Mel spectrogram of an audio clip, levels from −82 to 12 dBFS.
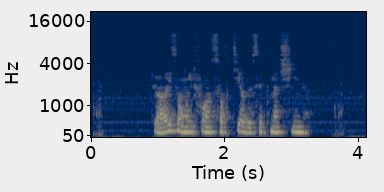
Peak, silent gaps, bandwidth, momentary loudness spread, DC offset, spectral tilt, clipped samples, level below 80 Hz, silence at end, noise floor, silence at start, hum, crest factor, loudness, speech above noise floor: -10 dBFS; none; 10.5 kHz; 8 LU; under 0.1%; -8.5 dB/octave; under 0.1%; -62 dBFS; 0.85 s; -64 dBFS; 0.95 s; none; 14 dB; -24 LUFS; 41 dB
